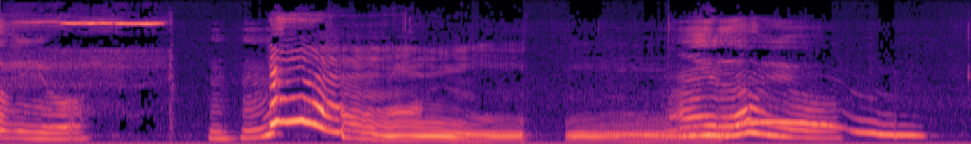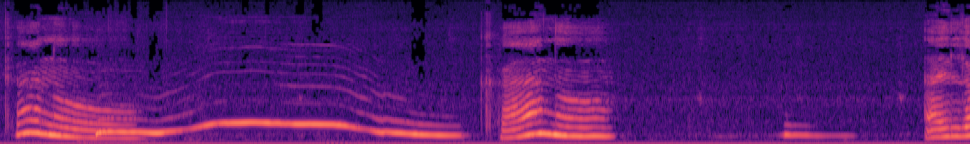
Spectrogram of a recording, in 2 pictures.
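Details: Siberian Husky giving a run of 'talking' vocalisations: arched, wavering woo-woo calls that rise and fall, some brief and some drawn out, separated by short pauses, with a person speaking softly nearby.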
